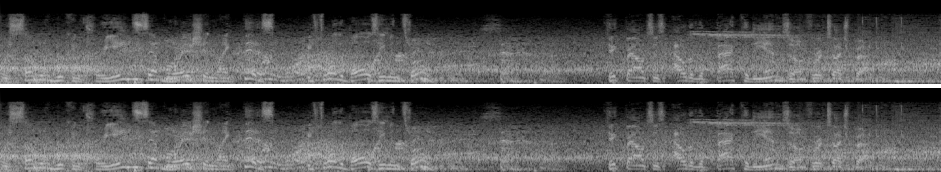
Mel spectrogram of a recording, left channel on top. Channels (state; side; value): identical; both; correlation 1.00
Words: someone who can create separation like this before the ball's even thrown. Kick bounces out of the back of the end zone for a touchback.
